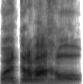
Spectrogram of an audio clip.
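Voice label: Soldier good job, Spanish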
